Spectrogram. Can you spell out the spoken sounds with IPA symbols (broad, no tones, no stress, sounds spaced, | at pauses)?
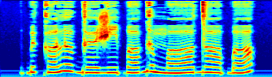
ɓ ɵ k ɔ l o ɡ ɵː ʒ i ɓ ɔ ɡ ɤ m ɔː d ɔː ɓ ɔ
